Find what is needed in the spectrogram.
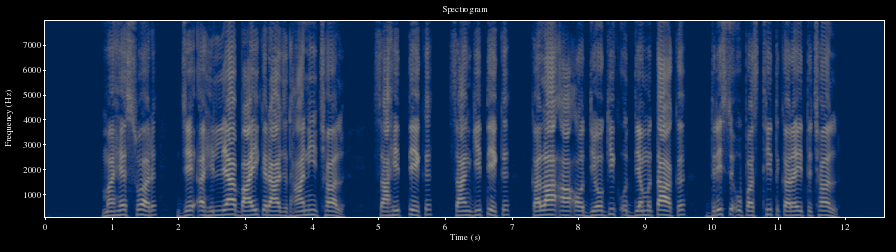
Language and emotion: Maithili, neutral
